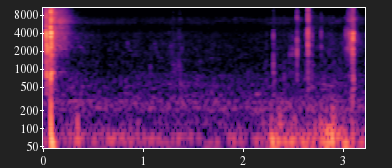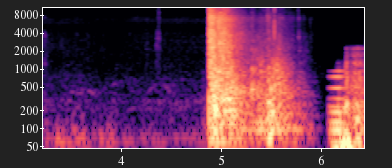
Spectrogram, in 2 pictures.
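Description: A 12-gauge Huglu GX812S shotgun being loaded: a sharp metallic click, then a few lighter clicks a couple of seconds later. About five seconds in comes a single loud shotgun blast of 7.5 birdshot, which rings out and fades over about a second.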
